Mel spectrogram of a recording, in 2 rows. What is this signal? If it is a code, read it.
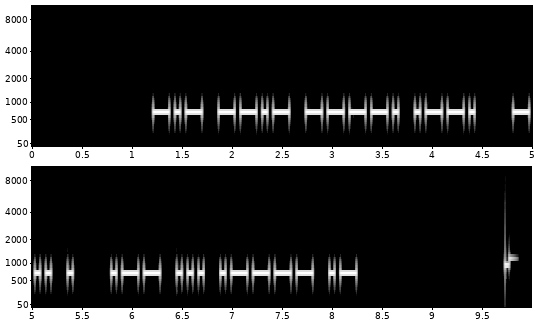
Morse code, heard as a keyed tone, about 22 wpm, 700 Hz. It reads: KQ9P DE WS1A
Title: USA Callsign DE Callsign - 4 Characters - 22wpm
